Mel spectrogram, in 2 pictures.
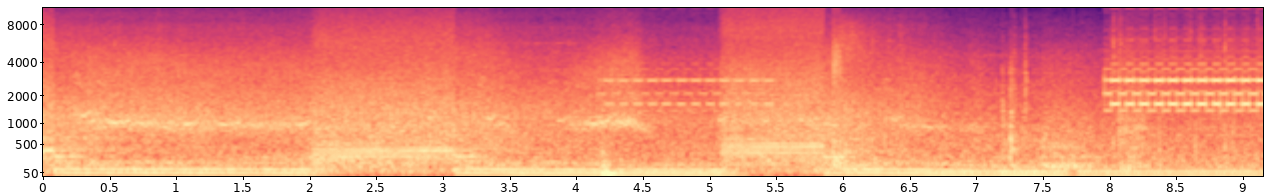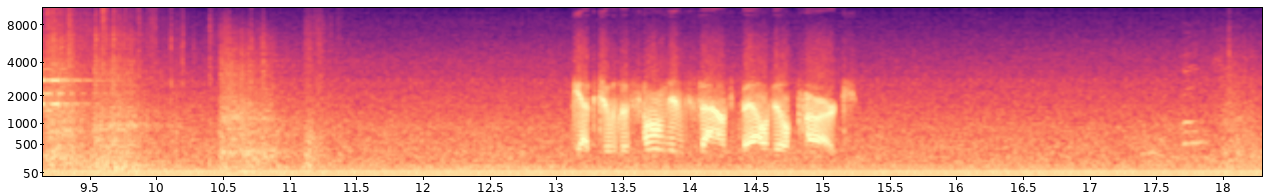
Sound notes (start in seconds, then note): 0.1 car engine roaring; 2.1 phone ringing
